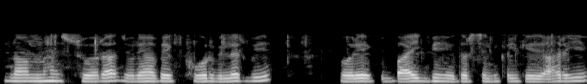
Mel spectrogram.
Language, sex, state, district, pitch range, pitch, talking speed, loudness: Hindi, male, Chhattisgarh, Raigarh, 140-155 Hz, 145 Hz, 225 wpm, -16 LUFS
